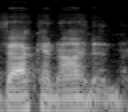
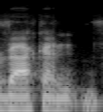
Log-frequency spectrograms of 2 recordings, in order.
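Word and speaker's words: Vaakanainen: I know they got Vakanainen or Vakan, whoever the hell you say his name. You got it right the first time.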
